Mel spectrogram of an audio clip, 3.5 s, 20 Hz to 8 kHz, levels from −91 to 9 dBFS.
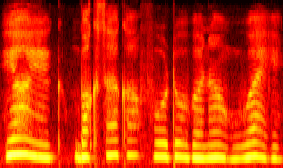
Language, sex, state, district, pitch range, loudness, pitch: Hindi, female, Jharkhand, Garhwa, 220-260 Hz, -15 LUFS, 235 Hz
